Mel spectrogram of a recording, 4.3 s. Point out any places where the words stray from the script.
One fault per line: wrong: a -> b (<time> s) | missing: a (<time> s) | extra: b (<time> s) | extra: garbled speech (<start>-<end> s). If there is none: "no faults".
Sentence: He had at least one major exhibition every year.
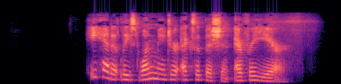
no faults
